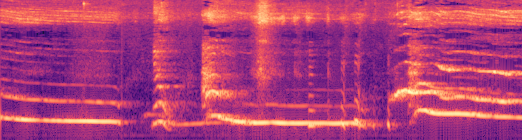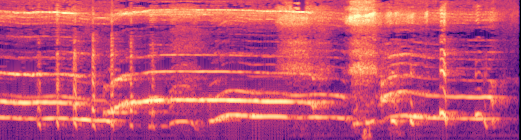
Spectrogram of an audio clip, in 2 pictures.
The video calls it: Singing Italian Greyhound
